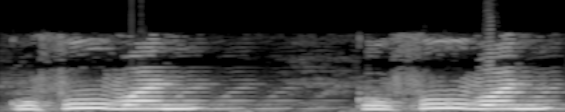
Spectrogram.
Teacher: تنوین کے فوراً بعد حمزہ آ گیا ہے تو حمزہ حرف حلقی میں سے ہے، اظہار کر کے پڑھیں گے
